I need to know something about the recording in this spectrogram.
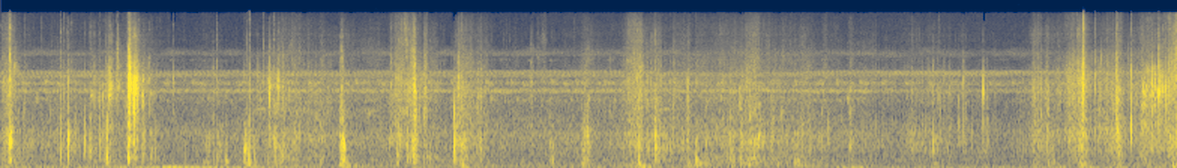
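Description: Rubber boots step over rocks and dry leaves.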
